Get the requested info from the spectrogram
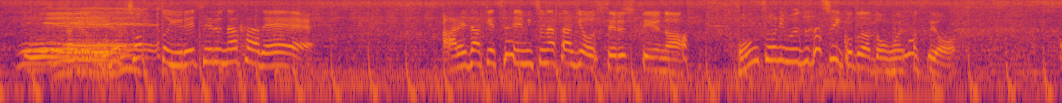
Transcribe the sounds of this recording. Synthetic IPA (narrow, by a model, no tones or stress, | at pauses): ed̪aked̪ooɾot͡ɕo̞t̪ːo̞jɯ̟ɾe̞t̪e̞ɾɯ̟nakad̪e̞ | aɾe̞d̪ake̞se̞ːmʲit͡sɨnasaɡʲo̞ːɕi̥t̪e̞ɾɯ̟t̪ːe̞jɯ̟noβa | hõ̞nt̪o̞ːɲ̟imɯ̟zɨkaɕiːko̞t̪o̞d̪at̪o̞ːmo̞imasɨjo̞̰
